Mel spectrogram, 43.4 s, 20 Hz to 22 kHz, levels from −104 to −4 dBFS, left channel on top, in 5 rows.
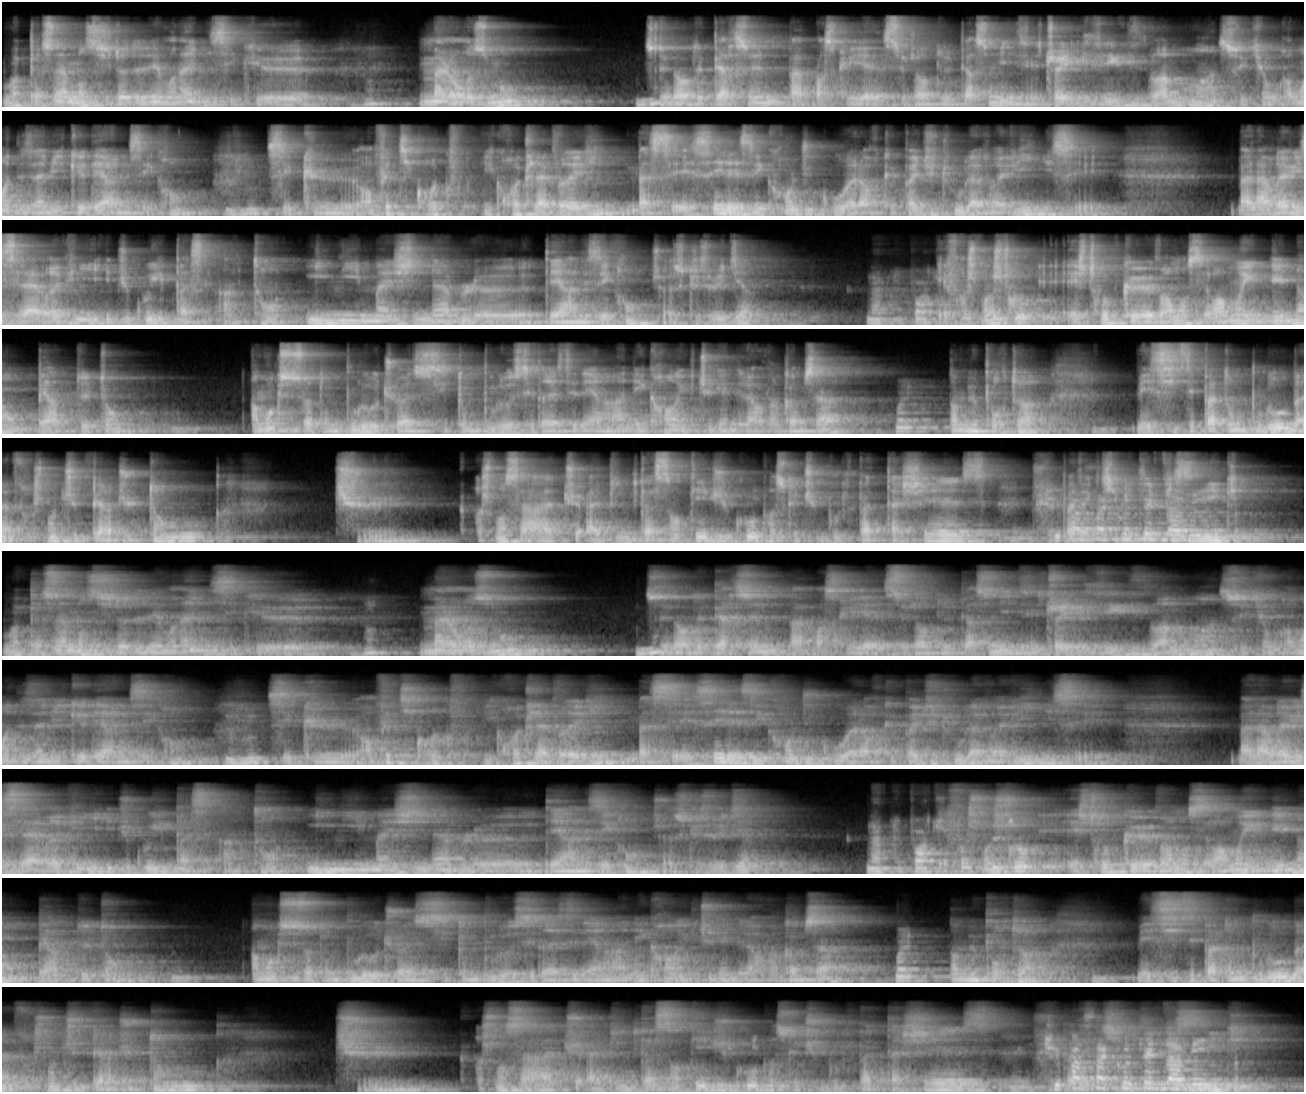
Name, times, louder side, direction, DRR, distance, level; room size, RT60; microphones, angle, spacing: voice 1, 0.0-2.1 2.8-3.5 4.4-16.5 16.9-22.4 23.6-24.2 24.5-26.9 27.7-31.6 32.4-33.3 33.6-36.5 37.0-37.5 37.9-42.9, left 4 dB, 55° left, 7 dB, 0.6 m, -27 dB
voice 2, 23.1-24.2 27.2-27.3 32.0-32.1 33.3-33.4 41.4-43.0, right 3 dB, 35° right, 9 dB, 0.5 m, -27 dB
5.7 x 5.6 x 5.6 m, 1.1 s
head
